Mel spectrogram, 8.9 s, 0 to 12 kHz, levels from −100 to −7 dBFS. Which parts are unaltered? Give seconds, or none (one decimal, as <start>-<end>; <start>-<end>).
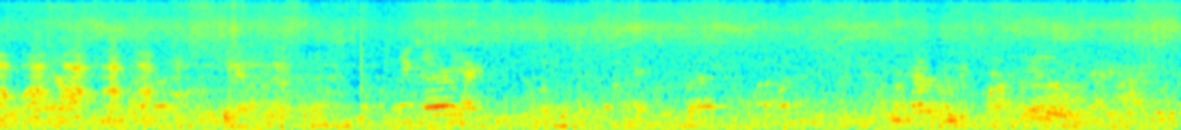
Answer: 0.0-1.4; 2.9-8.9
